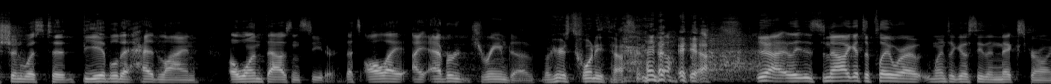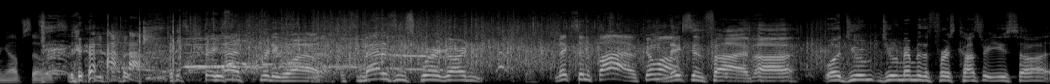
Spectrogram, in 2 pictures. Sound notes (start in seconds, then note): 12.7 cheers and applause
